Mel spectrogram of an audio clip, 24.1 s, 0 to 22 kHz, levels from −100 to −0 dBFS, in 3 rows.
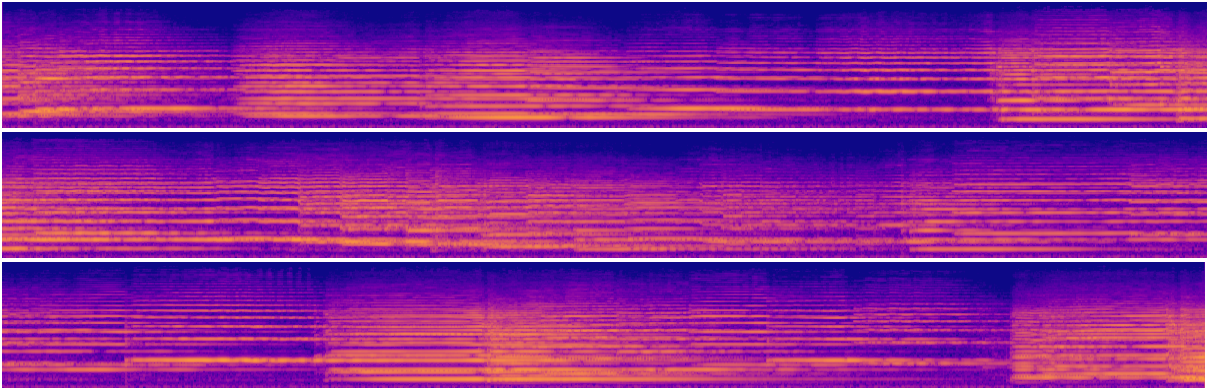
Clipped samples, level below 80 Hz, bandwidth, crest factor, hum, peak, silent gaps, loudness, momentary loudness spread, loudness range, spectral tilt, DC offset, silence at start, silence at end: under 0.1%; -70 dBFS; 15.5 kHz; 18 dB; none; -12 dBFS; none; -29 LUFS; 11 LU; 8 LU; -1 dB/octave; under 0.1%; 0 s; 0 s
